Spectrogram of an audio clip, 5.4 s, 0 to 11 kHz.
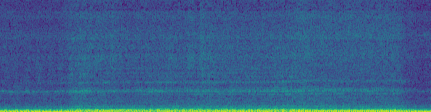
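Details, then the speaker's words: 1967 Camaro small-block V8 with FiTech injection, after regapping spark plugs that were too narrow or too wide to 0.045 in: a deep, even rumble lifts cleanly and settles with no stumble or misfire at part throttle, stumble fixed. "Oh, that's so much better. By George, I think it's fixed. a spark plug. Of all things, it was a spark plug."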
